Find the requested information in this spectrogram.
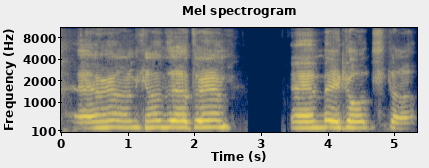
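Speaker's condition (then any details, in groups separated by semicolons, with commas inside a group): Friedreich's ataxia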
